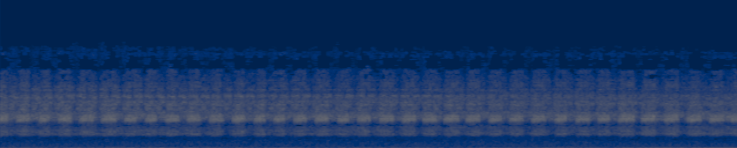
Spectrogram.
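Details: Cicadas singing in a lavender field: a dense, continuous, high-pitched buzzing chorus that swells and fades in steady pulses about three times per second, with a faint low hum underneath.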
